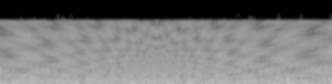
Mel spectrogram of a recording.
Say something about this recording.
Random generated sounds.
Noise, Random, Sound-design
